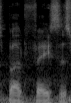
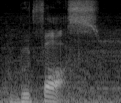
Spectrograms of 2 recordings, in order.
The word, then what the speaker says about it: Boutface: is likely that Miss Buttface's presence is relevant to the specimen's escape and to the explosion. Investigation is ongoing. I've heard also that it is not pronounced Buttface, but Boutface. It's not French.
